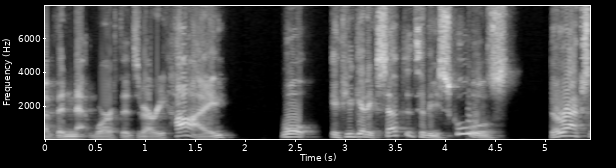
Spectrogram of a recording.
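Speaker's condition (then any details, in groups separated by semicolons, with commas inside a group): No condition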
